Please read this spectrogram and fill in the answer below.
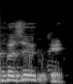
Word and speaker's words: bouzouki: It's the bouzouki.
